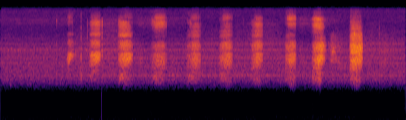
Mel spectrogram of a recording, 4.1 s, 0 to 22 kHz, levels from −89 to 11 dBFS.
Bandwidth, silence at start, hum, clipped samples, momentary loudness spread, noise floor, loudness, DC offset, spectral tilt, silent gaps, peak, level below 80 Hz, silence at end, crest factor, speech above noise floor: 18 kHz; 0 s; none; under 0.1%; 15 LU; -39 dBFS; -19 LUFS; under 0.1%; 12 dB/octave; none; 0 dBFS; under -90 dBFS; 0 s; 22 dB; 16 dB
